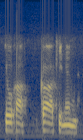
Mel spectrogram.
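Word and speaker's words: Juha Kaakinen: How we pronounce it in Finnish is Juha Kakinen.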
